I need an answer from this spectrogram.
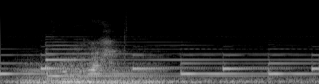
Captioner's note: female voice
